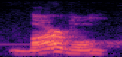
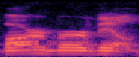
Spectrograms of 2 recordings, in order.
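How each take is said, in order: First: The name is shortened with a middle syllable dropped. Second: The name is said in full with every syllable.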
